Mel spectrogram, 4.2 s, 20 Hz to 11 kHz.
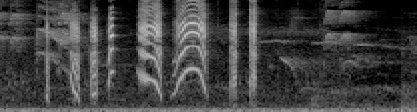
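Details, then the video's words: Indian ringneck parrot, said to be talking: a burst of loud, harmonic, arching squawks and sharp chirps between about 0.5 and 2.5 seconds, with quieter faint notes afterward and a brief closing squeak. "Funny Talking Indian Ringneck Parrot"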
